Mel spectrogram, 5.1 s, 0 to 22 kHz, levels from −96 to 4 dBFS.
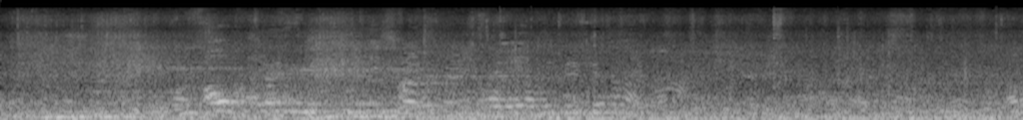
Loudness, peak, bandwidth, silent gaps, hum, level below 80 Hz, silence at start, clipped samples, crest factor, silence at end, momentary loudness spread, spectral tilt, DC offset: -30 LUFS; -14 dBFS; 16.5 kHz; none; none; -38 dBFS; 0 s; under 0.1%; 16 dB; 0 s; 6 LU; -6.5 dB/octave; under 0.1%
